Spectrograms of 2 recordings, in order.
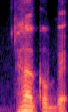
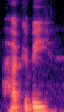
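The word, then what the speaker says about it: Huckabee: I've been watching that Tucker Carlson um uh uh and and and and uh Huckleberry. Is that his name? Am I saying it right? Huckabe.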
